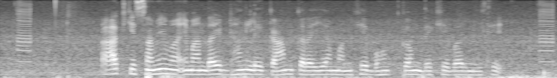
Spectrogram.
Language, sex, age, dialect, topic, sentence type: Chhattisgarhi, male, 25-30, Eastern, banking, statement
